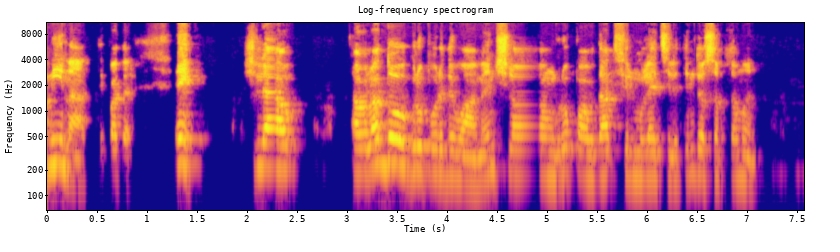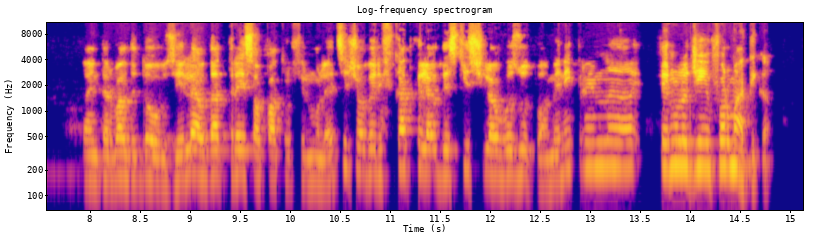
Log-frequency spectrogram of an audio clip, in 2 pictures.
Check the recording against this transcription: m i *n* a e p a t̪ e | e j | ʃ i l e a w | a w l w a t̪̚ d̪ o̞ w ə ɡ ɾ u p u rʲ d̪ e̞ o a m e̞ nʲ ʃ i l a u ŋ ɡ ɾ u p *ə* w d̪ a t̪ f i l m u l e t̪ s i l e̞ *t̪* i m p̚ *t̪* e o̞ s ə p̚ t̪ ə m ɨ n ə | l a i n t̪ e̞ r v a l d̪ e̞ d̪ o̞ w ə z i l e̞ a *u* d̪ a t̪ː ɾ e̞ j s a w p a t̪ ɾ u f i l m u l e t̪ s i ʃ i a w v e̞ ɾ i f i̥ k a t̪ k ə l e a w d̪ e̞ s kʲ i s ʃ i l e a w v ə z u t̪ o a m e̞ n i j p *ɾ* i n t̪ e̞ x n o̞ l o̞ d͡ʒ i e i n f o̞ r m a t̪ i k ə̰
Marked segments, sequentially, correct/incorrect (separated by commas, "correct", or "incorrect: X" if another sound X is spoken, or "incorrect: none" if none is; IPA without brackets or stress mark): correct, incorrect: a, correct, incorrect: d̪, incorrect: w, correct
